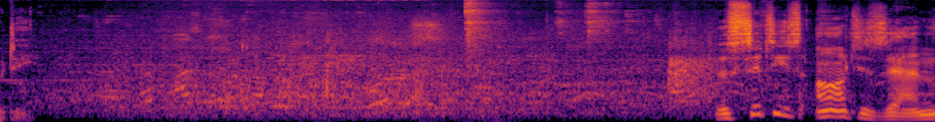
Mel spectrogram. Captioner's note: crowd chatting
